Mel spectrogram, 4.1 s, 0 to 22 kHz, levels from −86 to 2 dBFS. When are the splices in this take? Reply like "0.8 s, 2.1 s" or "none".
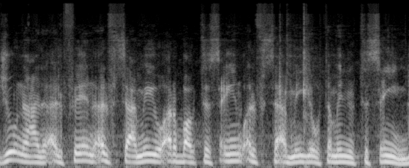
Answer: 2.4 s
